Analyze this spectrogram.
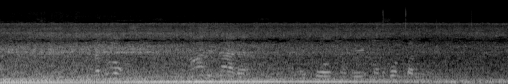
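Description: Men talk in the distance outdoors.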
